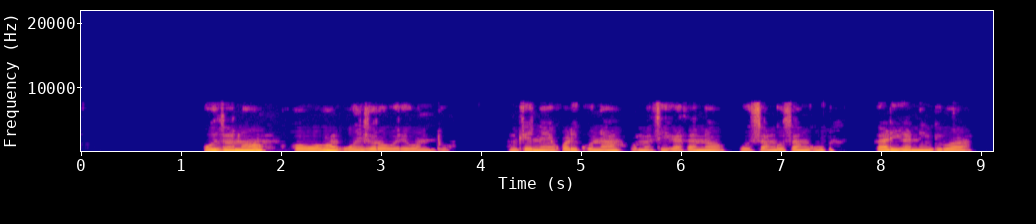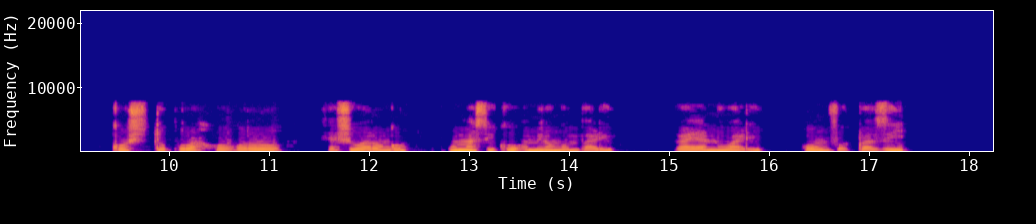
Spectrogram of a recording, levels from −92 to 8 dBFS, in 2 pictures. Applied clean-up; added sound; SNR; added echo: none; none; none; none.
